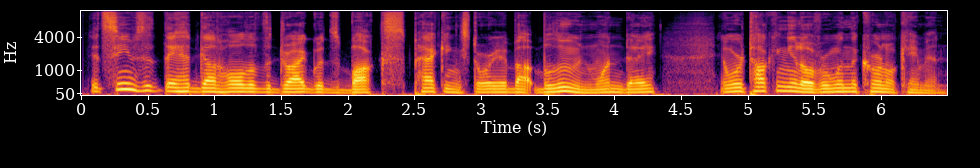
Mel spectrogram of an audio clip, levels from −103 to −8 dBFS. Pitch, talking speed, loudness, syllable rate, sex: 135 Hz, 260 wpm, -18 LUFS, 6.4 syllables/s, male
